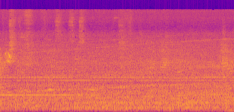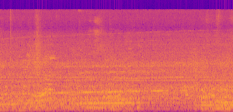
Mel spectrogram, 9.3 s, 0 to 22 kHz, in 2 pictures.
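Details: Ansaldo Breda light-rail car A19 (1996 Italian-built, AEG motors, 3-car set), Ankara A1 line AŞTİ–Dikimevi, heard while running near Bahçelievler: loud steady running-gear rumble and rattle with faint squeals; excessive running noise, cause unknown.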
